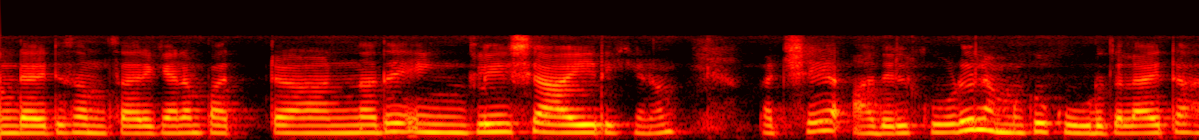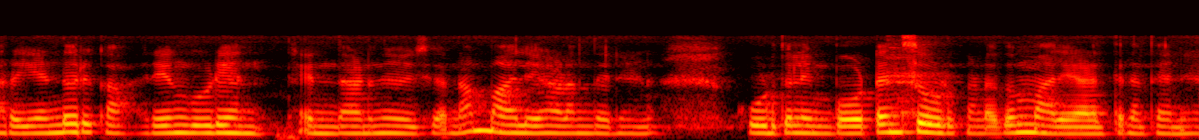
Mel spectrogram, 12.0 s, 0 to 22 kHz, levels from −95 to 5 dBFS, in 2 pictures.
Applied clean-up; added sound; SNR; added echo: none; none; none; none.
